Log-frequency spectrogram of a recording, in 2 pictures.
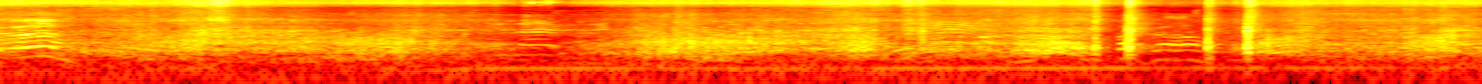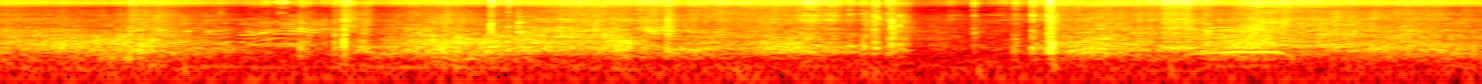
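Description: Skateboard wheels rolling on a concrete bowl, the roar swelling and fading in waves as the skater carves up and down the transitions. There are a few sharp clacks about six seconds in and another near the end.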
